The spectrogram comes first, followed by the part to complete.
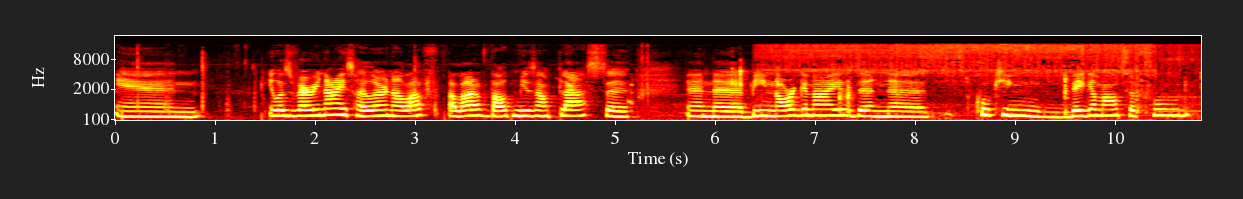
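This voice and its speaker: Against noticeable background noise, a woman with a fairly high pitch speaks fairly slowly in a monotone, flat delivery. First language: Portuguese and Spanish. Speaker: cook. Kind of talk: self-introduction.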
